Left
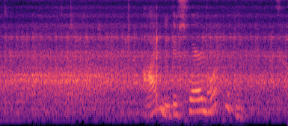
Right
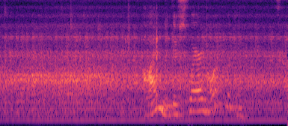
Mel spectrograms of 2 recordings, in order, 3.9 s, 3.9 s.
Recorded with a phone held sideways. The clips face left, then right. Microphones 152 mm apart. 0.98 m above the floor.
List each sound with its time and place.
1.9 s a woman speaking: 5° right (ahead or behind), 0.6 m; by 3.8 s 45° left (ahead or behind), 1.3 m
